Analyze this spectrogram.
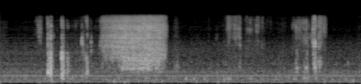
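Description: Handling noises at a desk: a few light clicks and taps, then a rushing hiss about a second long around two seconds in, then more faint taps.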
